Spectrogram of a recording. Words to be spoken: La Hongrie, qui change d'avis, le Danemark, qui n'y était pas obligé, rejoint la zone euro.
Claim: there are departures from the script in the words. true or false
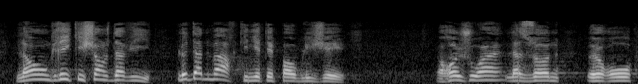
false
